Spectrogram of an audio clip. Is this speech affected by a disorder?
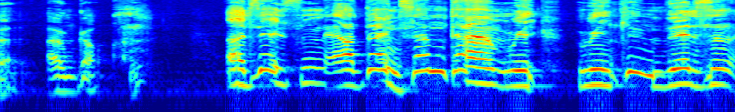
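Yes: cerebral palsy; involuntary hand movements.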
